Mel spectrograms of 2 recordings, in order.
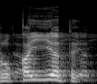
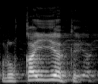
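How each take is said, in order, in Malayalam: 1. പേരിൽ ഇരട്ട 'y' ഉണ്ട്, 't' യിലാണ് അവസാനിക്കുന്നത്. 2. പേരിൽ ഇരട്ട 'y' ഉണ്ട്, 't' യിലാണ് അവസാനിക്കുന്നത്.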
